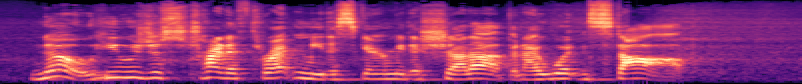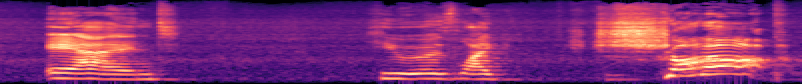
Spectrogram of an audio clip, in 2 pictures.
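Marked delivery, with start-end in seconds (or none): 7.0-7.9 very high, shrill, furious angry shout. Speaker retelling how a man told them to shut up, retelling an angry shout. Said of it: "I was getting it angry".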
